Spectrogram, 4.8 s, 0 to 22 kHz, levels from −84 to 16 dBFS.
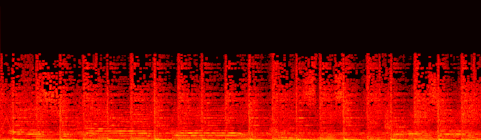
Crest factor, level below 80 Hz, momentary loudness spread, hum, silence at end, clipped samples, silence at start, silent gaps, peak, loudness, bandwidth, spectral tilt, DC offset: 14 dB; -30 dBFS; 1 LU; none; 0 s; under 0.1%; 0 s; none; -12 dBFS; -27 LUFS; 14 kHz; -3.5 dB/octave; 0.4%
